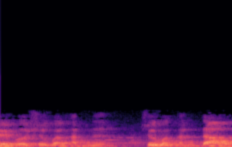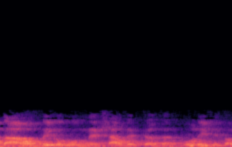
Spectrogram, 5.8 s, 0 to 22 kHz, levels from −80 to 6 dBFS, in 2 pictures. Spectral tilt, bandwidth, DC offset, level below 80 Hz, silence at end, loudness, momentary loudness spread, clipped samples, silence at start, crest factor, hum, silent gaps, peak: -11.5 dB/octave; 5.6 kHz; under 0.1%; -46 dBFS; 0 s; -19 LUFS; 8 LU; under 0.1%; 0 s; 16 dB; none; none; -2 dBFS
